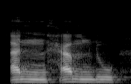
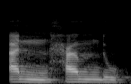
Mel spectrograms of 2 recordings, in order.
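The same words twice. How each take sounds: The two takes are said the same way.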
